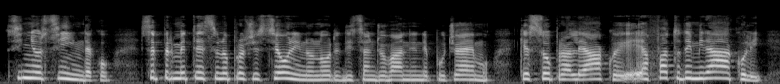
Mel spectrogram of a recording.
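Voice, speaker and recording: A woman's voice: fairly high pitch, moderate pace, few pauses, voice pushed up, close to an everyday voice. A woman reading an audiobook, voicing a group of devout townswomen pleading with the mayor.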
